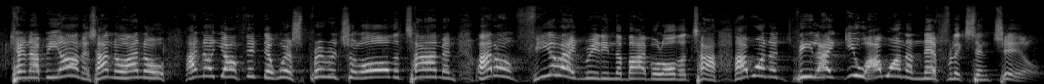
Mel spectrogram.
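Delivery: preaching at full force. Acted. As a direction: preach it out loud to the whole church. Preacher builds to shouting climax.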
